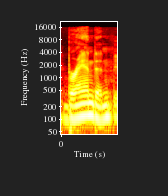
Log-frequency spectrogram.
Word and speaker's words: Brandon: E-R-I-C. Middle name is Brandon. – Yeah. – B-R-A-N-D-O-N.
